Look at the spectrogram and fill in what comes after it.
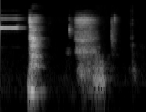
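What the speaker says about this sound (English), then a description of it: "Forgive that beeping." A high electronic door alarm tone beeps briefly at the start, followed by a few short, muffled knocks and rustles in an otherwise quiet room.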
